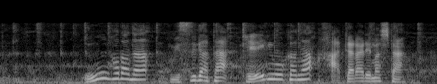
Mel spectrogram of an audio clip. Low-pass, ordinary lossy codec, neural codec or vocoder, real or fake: 7.2 kHz; none; codec, 16 kHz, 2 kbps, FunCodec, trained on LibriTTS, 25 frames a second; fake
